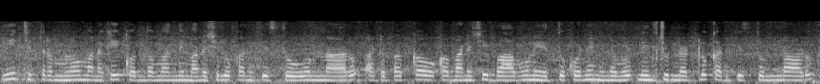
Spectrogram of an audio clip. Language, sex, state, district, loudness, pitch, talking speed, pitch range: Telugu, female, Telangana, Mahabubabad, -13 LUFS, 200 Hz, 110 wpm, 195-210 Hz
